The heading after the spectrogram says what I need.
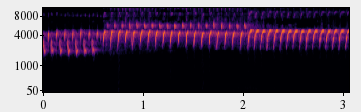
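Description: A domestic canary sings a fast, bright trill of rapid repeated notes, shifting from lower rolling notes into a higher, steady buzzy trill.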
